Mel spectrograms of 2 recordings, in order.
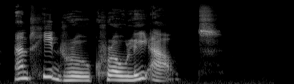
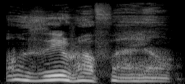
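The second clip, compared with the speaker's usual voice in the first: lower, strained plea; Crowley, exasperated; 4 semitones lower than usual. A narrator's reading. Crowley pleading with Aziraphale, low and strained. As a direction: say his name like a warning.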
